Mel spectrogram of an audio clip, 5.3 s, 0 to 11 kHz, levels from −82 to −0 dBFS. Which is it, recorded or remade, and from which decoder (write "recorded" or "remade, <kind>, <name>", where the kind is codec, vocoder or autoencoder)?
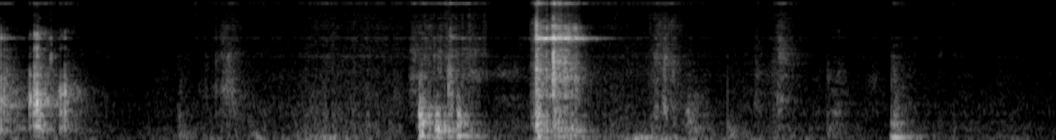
remade, vocoder, WaveNeXt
